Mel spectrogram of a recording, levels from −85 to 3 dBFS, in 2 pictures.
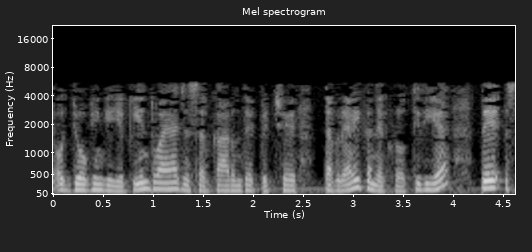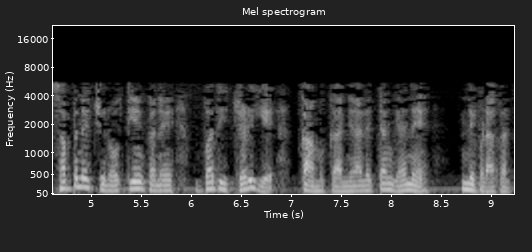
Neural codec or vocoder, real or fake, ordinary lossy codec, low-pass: none; real; none; 5.4 kHz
